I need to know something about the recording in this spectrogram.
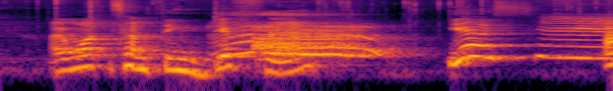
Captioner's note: vocalizing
